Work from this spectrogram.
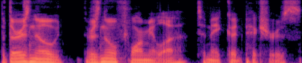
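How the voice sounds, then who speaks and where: A man speaks with a Canadian accent at a very deep, low pitch and a moderate pace, sounding somewhat breathy. The recording is very clean, with a silent background. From Calgary, Canada. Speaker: co-host, street photographer. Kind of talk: casual chat.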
